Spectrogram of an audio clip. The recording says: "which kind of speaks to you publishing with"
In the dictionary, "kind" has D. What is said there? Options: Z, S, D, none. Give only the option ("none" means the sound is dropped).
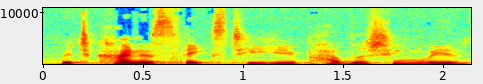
D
